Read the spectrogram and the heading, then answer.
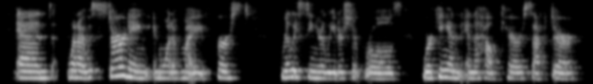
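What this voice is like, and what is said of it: Canadian accent. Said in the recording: “Canadian, if you hear it in my accent”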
